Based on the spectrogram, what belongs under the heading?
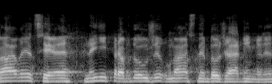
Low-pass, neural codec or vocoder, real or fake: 10.8 kHz; codec, 24 kHz, 3 kbps, HILCodec; fake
